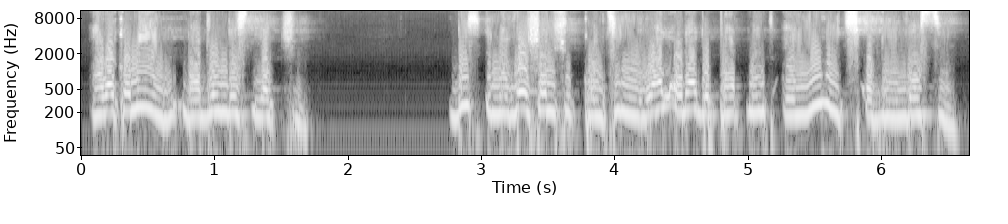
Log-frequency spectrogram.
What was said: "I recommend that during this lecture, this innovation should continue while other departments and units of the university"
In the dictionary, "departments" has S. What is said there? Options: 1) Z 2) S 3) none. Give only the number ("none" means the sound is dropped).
3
